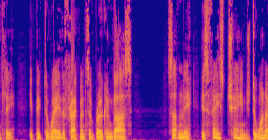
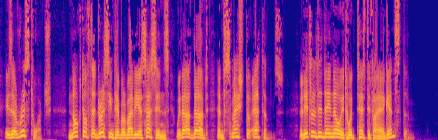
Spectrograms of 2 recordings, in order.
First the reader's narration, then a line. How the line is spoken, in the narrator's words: exclaimed Monsieur Bex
